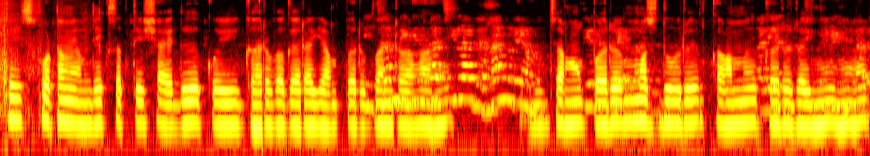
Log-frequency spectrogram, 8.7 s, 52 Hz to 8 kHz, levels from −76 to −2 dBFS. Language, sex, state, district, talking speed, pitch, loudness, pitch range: Hindi, female, Haryana, Jhajjar, 160 wpm, 150 Hz, -18 LUFS, 145-155 Hz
